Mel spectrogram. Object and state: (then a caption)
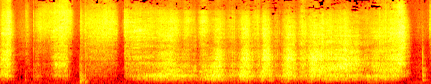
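Hollow plastic bin scratched with nails. Long nails scratch the front wall of a medium-hard, hollow green plastic bin with a lid. The result is a steady, bright, raspy rubbing with a hollow low-mid body, broken by a few brief pauses between strokes.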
